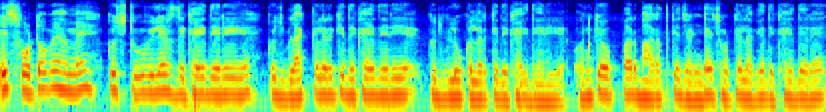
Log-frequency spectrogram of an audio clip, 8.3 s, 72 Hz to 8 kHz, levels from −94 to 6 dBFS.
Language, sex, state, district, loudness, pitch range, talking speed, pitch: Hindi, male, Bihar, Araria, -20 LUFS, 135-155 Hz, 275 wpm, 150 Hz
